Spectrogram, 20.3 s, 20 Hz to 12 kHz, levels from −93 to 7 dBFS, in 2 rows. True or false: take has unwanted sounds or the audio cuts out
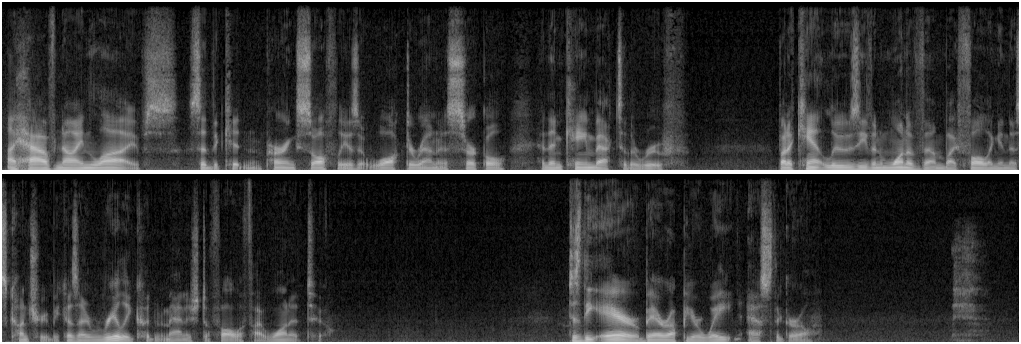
true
